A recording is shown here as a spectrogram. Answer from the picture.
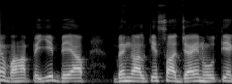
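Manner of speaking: ordinary delivery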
